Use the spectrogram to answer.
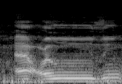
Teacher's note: حمزے کی آواز گلے کے آخر سے، عین کی آواز گلے کے درمیان سے ہے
